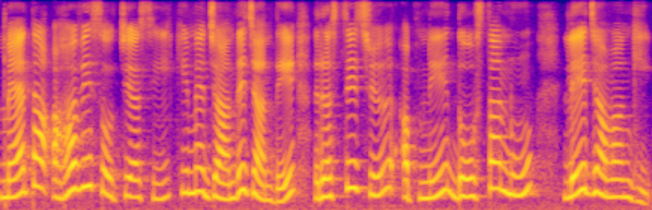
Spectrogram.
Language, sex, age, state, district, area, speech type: Punjabi, female, 18-30, Punjab, Rupnagar, urban, spontaneous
